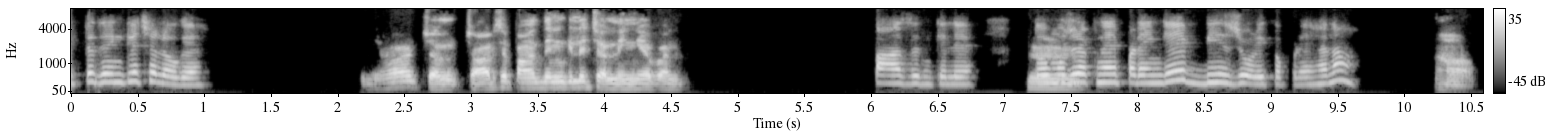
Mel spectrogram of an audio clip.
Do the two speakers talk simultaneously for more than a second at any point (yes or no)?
no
